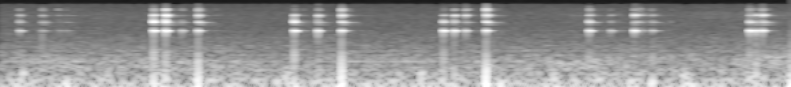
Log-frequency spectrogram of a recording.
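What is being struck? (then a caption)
Glass beer bottle. Glass beer bottles are tapped in quick clusters, giving short, bright clinks with a high ringing tone that dies away quickly. The taps come in irregular groups of two to four across the clip over a quiet low background hum.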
